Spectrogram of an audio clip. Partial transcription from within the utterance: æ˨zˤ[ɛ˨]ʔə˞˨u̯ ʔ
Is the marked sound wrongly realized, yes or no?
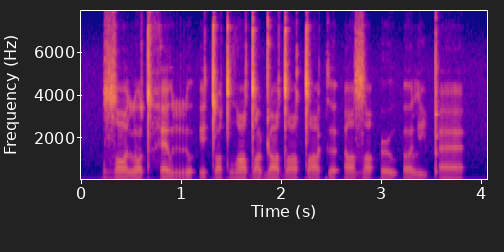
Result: yes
